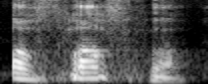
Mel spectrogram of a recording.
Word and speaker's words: Ephphatha: This is one of those words that it's impossible for English speaking people to pronounce, but it's Ephphatha.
